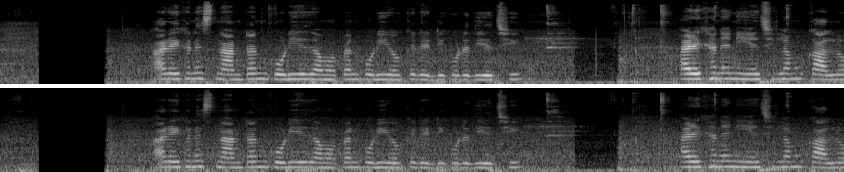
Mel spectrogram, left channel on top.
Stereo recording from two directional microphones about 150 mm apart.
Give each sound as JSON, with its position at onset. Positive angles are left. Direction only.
{"t": 1.5, "sound": "a woman's voice", "side_deg": 15}
{"t": 6.7, "sound": "a woman's voice", "side_deg": 30}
